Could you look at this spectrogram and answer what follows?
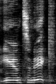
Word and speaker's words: Antonick: welcome trace and antonik is that how you say it is that how you pronounce it yes ma'am you got it all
